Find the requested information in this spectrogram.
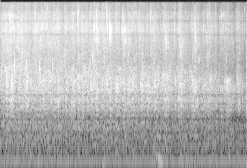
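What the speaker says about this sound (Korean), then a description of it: "우리 박수로 모시도록 하겠습니다." A church service congregation claps steadily to welcome the pastor, a sustained, even burst of applause filling the room at moderate loudness.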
